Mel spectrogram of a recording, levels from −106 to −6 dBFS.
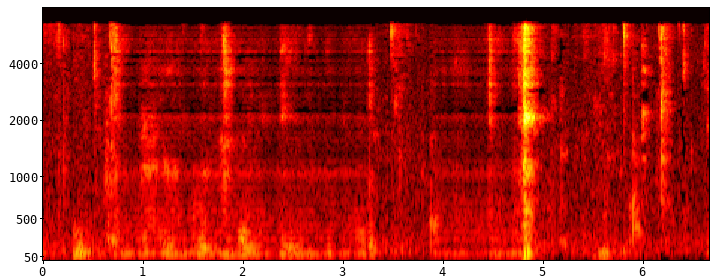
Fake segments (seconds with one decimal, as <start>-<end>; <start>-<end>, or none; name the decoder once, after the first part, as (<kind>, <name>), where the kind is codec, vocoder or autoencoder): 0.7-3.3 (vocoder, HiFi-GAN); 3.9-4.9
